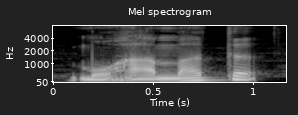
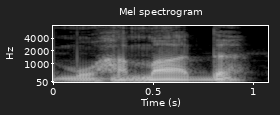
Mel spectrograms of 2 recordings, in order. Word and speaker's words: Muhammad: La prima è proprio il nome più comune di tutti, Muhammad e non Muhammad. A quanto pare ho preso la pronuncia francofona del suo nome, scusate.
